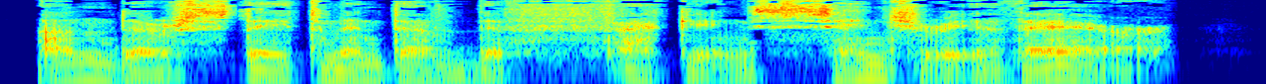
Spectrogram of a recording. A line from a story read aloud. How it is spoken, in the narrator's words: Sawyer muttered loud enough for everyone to hear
